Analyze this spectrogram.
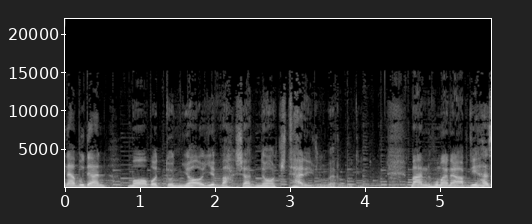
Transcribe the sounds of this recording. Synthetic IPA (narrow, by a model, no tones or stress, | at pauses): næbuːd̪æn | mɒːbɒːd̪onjɒːje̞væhʃæt̪nɒːcʰt̪ʰæɾiːɾuːbeɾṵːbṵːd̪ḭːm | mænɦumæneæbd̪iːɦæs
